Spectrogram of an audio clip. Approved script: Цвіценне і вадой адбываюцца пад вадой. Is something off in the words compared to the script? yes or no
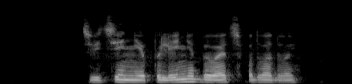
yes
